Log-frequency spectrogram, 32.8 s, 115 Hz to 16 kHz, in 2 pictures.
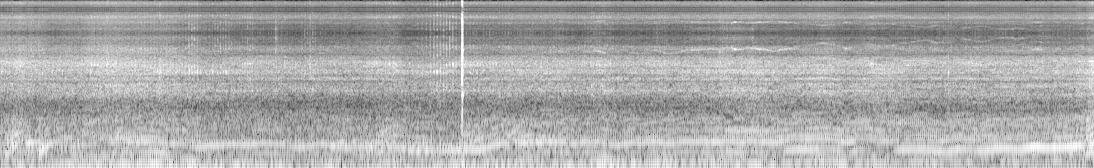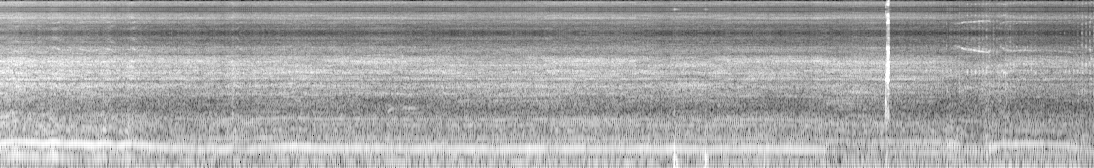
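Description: Can-Am Outlander XMR 1000R ATV's V-twin engine running at a steady, low throttle, its pitch shifting only slightly. A few sharp knocks come through, one about seven seconds in and three near the end.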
